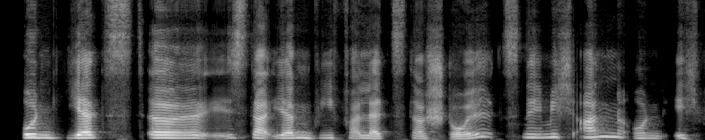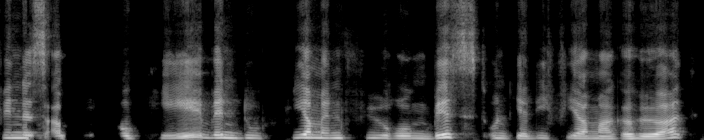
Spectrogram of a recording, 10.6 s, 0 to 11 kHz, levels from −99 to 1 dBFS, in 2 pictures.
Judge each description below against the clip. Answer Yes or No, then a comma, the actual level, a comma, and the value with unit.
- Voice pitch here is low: No, high, 200 Hz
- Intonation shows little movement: No, average, 3.3 semitones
